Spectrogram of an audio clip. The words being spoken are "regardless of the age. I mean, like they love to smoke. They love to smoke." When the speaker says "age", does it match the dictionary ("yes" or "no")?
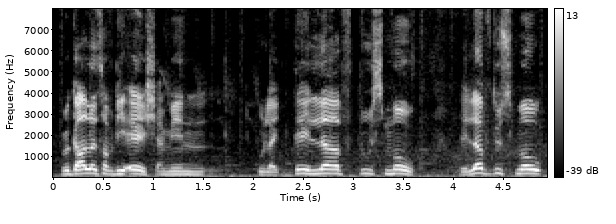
no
